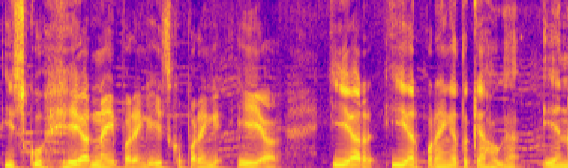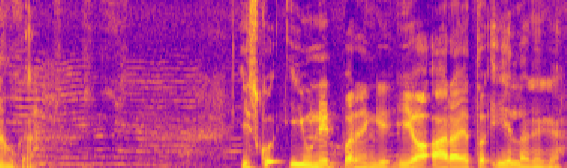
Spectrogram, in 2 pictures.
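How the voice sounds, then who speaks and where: A man's voice: medium pitch, a little mellow. A male teacher giving a grammar lesson, saying each word several times and answering his own questions as he goes. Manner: repeats words slowly, asks and answers own questions.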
